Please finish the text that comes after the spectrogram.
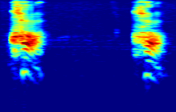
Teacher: Вот сюда вниз я ставлю ладонь под подбородок. И с придыханием, с таким выдохом, с волной воздуха я говорю «ка», «ка».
